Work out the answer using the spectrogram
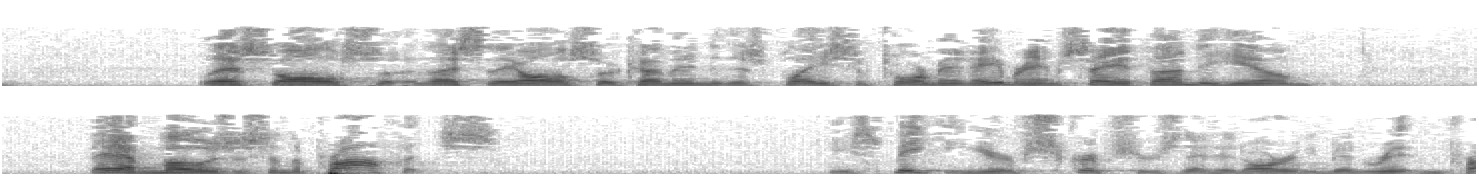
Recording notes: Ketha Heights Baptist Church ~ Live Broadcast.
